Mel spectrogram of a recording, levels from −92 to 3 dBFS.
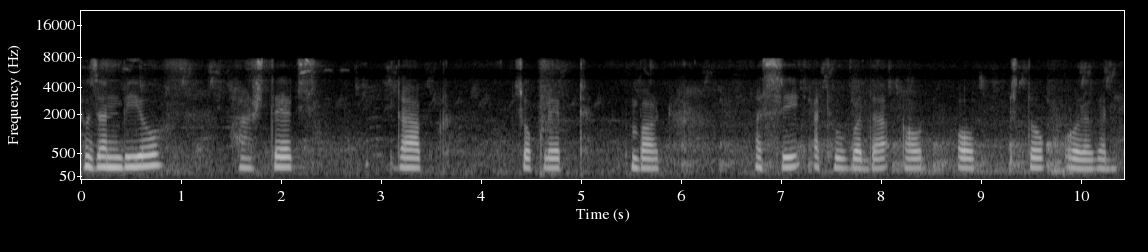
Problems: background sounds at intervals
